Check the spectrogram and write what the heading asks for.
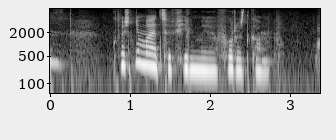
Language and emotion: Russian, neutral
